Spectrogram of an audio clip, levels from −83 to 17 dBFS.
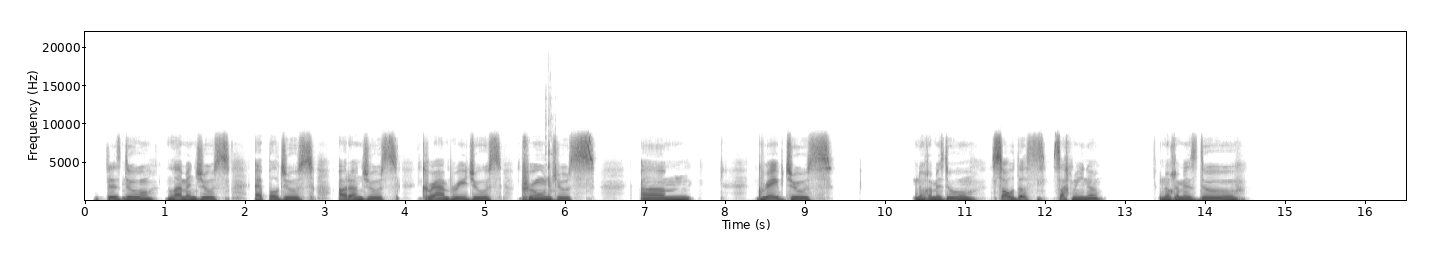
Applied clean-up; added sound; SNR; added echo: neural mask model RNNoise.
